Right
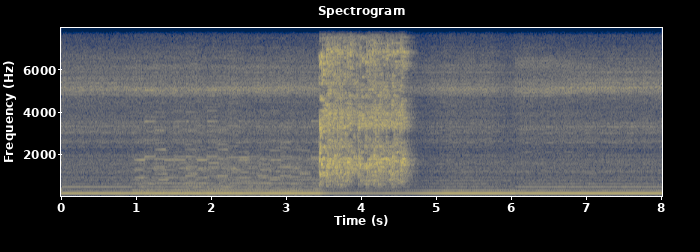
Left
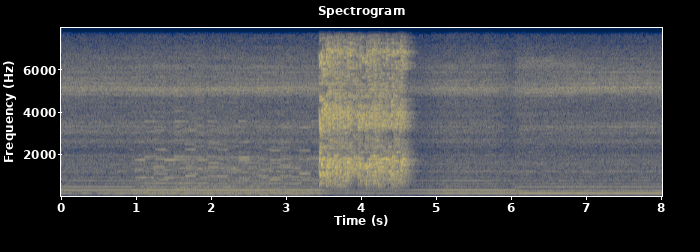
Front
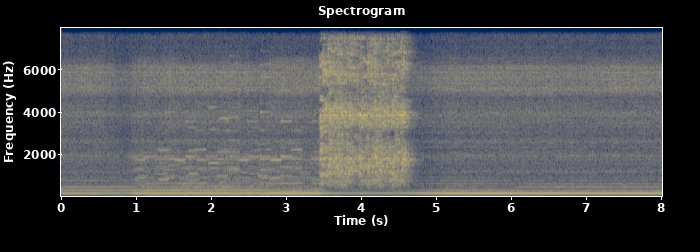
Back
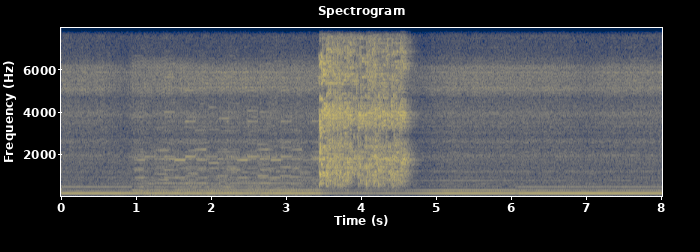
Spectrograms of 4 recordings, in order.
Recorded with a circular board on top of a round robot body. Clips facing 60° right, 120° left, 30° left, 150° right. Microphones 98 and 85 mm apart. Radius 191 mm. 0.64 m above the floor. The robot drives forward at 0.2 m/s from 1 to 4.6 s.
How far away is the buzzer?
About 0.6 m.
